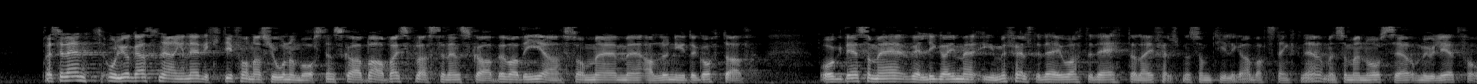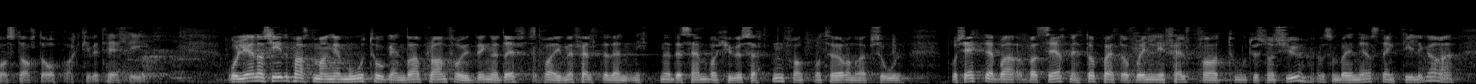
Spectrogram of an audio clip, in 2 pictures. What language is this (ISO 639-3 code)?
nob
